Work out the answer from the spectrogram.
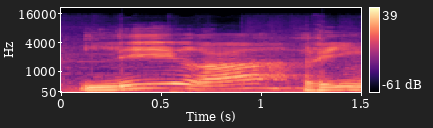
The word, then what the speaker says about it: Lehrerin: E a pronúncia, você meio que vai continuar com esse A, então é Lehrerin, entendeu?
